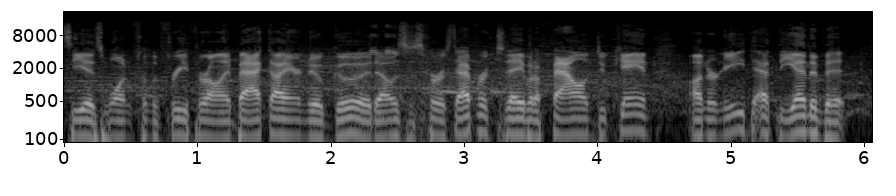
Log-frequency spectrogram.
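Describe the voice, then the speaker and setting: Noticeable background noise surrounds a man who talks very fast at medium pitch. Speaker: sports play-by-play announcer. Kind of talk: live basketball play-by-play broadcast. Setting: radio broadcast from a basketball game. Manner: fast, energetic.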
